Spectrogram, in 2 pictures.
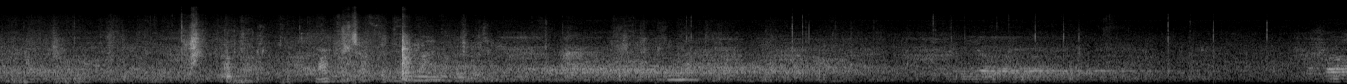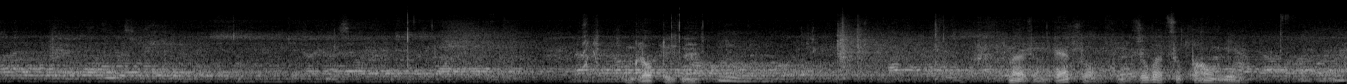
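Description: Footsteps tap on a stone floor in a large echoing hall.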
